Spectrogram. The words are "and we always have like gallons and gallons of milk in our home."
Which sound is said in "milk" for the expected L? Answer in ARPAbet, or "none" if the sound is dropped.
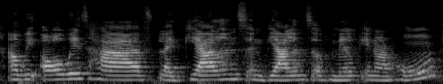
L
